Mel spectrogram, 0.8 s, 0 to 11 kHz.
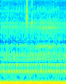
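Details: Steady, fast, low buzz from an AchedAway percussion massager running at level 3, about 2400 strokes a minute.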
